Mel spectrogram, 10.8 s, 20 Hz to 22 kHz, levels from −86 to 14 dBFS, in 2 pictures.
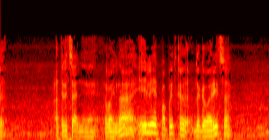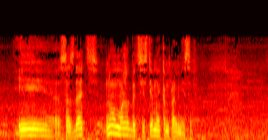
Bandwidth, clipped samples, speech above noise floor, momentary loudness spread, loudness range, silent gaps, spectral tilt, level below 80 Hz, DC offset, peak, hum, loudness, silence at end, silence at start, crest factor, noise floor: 8.8 kHz; under 0.1%; 21 dB; 21 LU; 2 LU; none; -6 dB/octave; -42 dBFS; under 0.1%; -4 dBFS; none; -18 LUFS; 0 s; 0 s; 16 dB; -38 dBFS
